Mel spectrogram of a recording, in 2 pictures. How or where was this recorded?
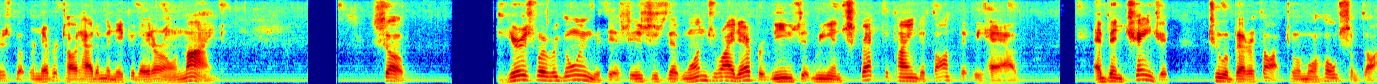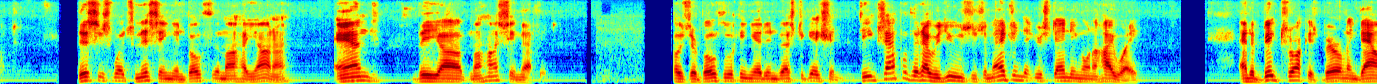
video call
